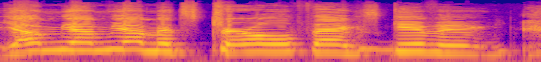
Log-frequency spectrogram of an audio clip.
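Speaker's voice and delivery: high, hammed-up troll voice; gleeful troll. Second troll eating a turkey leg, hammed-up glee. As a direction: relish it like a feasting storybook troll. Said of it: "And it said".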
